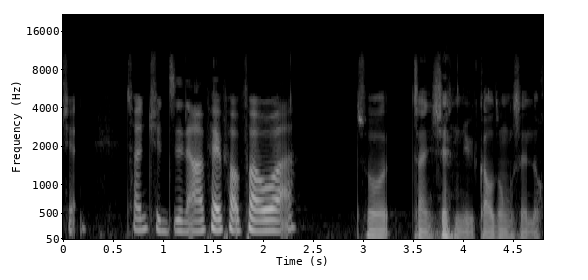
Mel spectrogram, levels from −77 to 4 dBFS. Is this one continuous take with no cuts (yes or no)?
yes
